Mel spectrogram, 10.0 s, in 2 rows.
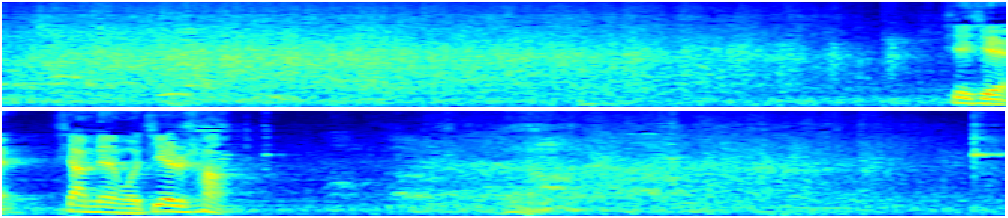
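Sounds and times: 
audience applause: 0:00.0 - 0:04.6, 0:07.6 - 0:09.8
speech: 0:04.7 - 0:06.3, 0:07.6 - 0:07.9
laughter: 0:06.9 - 0:09.6.

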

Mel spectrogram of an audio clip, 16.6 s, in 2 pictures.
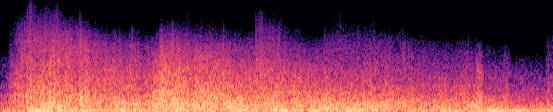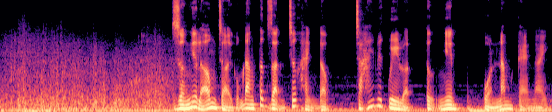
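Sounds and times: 
deafening thunderclap: 0:00.0 - 0:12.9
speech: 0:11.0 - 0:16.5.

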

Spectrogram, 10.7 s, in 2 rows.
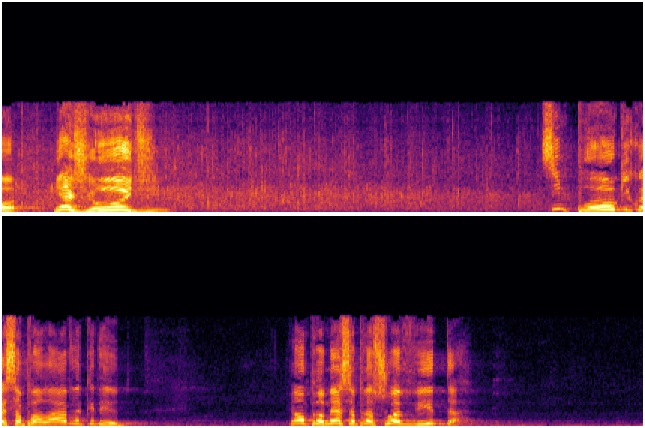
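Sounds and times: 
speech: 0:00.0 - 0:01.5, 0:04.5 - 0:06.6, 0:07.7 - 0:09.3
congregation applause in a Methodist cathedral during a sermon: 0:00.0 - 0:05.5.

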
